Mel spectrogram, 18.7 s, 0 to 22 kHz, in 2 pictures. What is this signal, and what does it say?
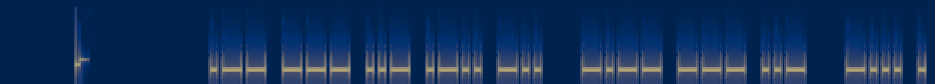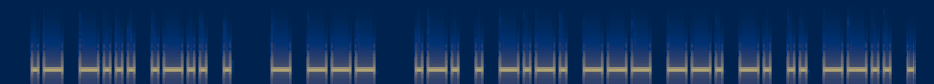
Morse code, heard as a keyed tone, about 20 wpm, 700 Hz. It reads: WOULD YOU BE ABLE TO RECOGNIZE
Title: Sentences from Top 1400 Words 20wpm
